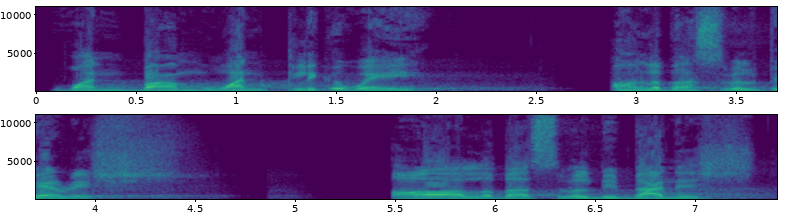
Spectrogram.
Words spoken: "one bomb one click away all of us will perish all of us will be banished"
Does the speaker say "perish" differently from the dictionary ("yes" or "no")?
no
